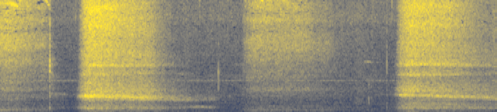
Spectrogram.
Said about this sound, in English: And imagine just breathing like this, like a wave.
